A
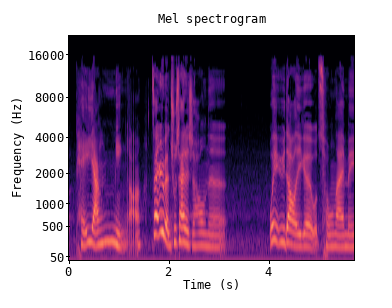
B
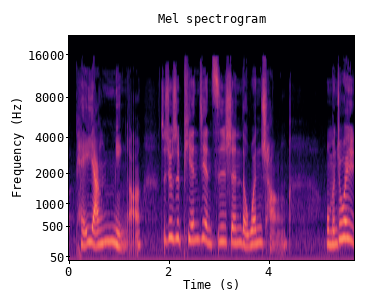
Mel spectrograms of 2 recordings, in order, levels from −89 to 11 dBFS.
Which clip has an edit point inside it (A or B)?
A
